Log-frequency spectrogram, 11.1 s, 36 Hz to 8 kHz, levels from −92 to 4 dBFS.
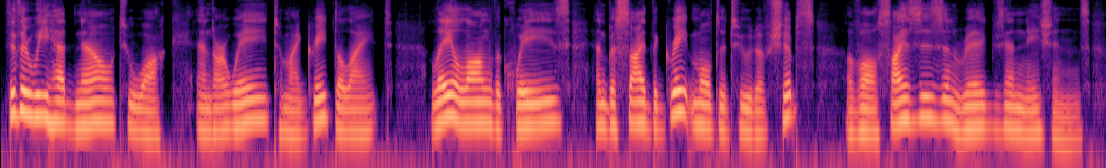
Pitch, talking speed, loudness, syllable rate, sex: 145 Hz, 170 wpm, -19 LUFS, 4.3 syllables/s, male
